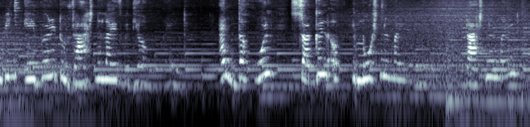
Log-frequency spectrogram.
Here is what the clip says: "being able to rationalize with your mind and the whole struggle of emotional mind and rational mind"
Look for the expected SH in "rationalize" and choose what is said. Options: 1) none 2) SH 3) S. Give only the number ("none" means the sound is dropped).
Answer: 2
